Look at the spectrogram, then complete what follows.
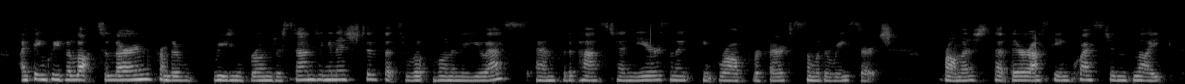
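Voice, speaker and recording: A woman with an Irish accent speaks at a medium pitch and a moderate pace, her intonation monotone and flat and her voice somewhat breathy. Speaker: education researcher. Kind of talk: academic seminar talk. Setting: seminar. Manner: hesitant, many fillers.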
